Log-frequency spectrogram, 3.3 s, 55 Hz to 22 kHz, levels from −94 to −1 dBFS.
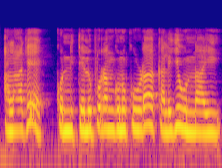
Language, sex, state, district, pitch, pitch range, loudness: Telugu, male, Telangana, Hyderabad, 220 Hz, 210-230 Hz, -13 LUFS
